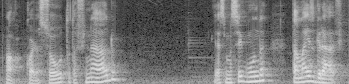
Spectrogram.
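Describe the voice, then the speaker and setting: A man's voice: on the high side, animated, a little slow, a little mellow, soft background music. A man, giving a patient, step-by-step hands-on tutorial in a luthier's workshop and checking in often with his viewers. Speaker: luthier instructor.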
